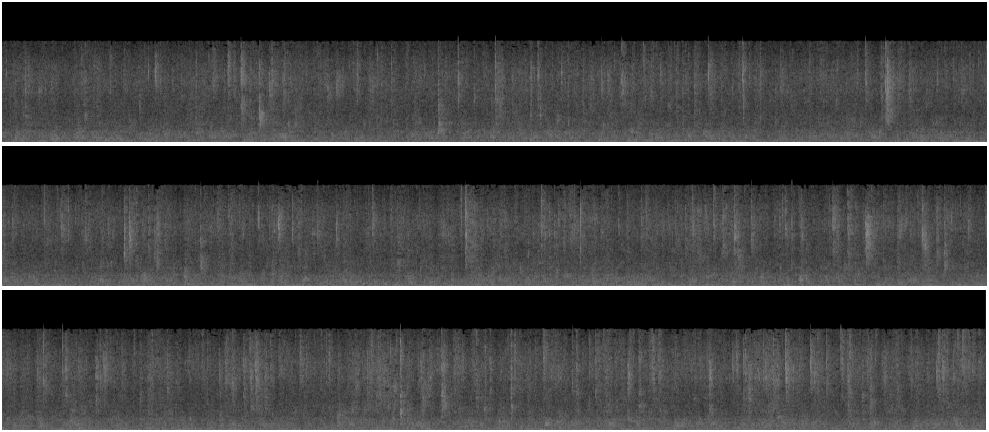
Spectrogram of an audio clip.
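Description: Steady rainfall, an even hiss of rain with many scattered sharper drop hits.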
